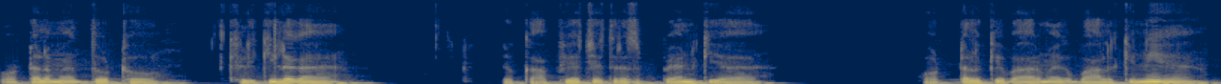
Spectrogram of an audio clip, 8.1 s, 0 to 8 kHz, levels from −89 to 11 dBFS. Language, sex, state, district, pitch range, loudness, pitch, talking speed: Hindi, male, Jharkhand, Jamtara, 125-130 Hz, -17 LUFS, 125 Hz, 155 wpm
